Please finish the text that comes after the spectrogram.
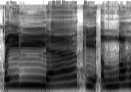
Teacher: اور قلہ کی اللہ باریک پڑھی جائے گی، اس لیے کہ اللہ سے پہلے لفظ قوف کے نیچے زیر ہے تو اللہ کو باریک کر کے پڑھیں گے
